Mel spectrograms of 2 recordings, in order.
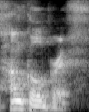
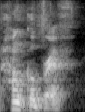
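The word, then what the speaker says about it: HONClBrIF: them and it's h-o-n-c-l-b-r-i-f which i pronounce huncle brit which is just kind of a funny way of doing of saying it there's a couple other different ways of saying it but huncle breath is a way of remembering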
